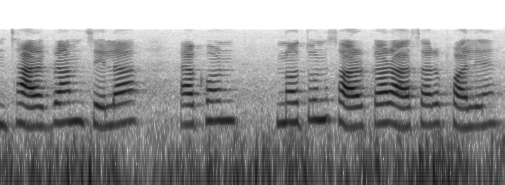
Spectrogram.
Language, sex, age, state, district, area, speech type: Bengali, other, 45-60, West Bengal, Jhargram, rural, spontaneous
